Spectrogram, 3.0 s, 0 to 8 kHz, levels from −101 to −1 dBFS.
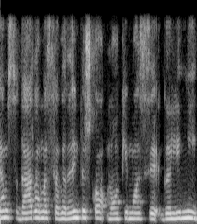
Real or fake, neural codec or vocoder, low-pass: fake; codec, 16 kHz, 8 kbps, FunCodec, trained on Chinese and English, 25 frames a second; 7.2 kHz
